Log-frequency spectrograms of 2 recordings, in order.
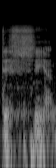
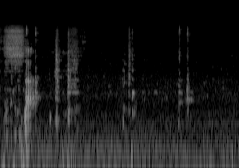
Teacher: The double L is voiceless.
